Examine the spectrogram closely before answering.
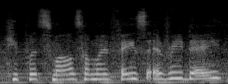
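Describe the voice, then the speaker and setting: A woman's voice: fairly high pitch, steady tone, a little fast, vocal fry, over music, rough recording. A woman speaking informally and sorrowfully in an emotional news interview. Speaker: interviewee, bereaved mother.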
